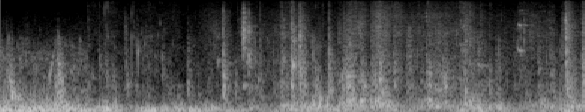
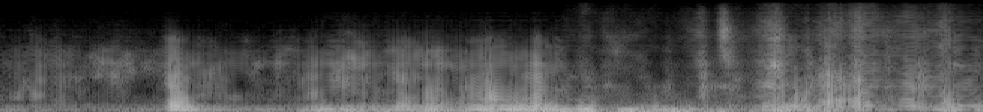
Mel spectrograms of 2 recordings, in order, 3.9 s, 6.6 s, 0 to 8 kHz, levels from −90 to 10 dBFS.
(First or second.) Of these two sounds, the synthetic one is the second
